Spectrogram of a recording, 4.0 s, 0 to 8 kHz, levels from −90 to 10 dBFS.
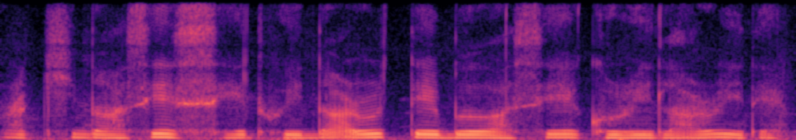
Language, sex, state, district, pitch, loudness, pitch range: Nagamese, female, Nagaland, Kohima, 170 Hz, -17 LUFS, 165-180 Hz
